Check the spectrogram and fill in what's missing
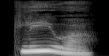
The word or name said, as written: ಕ್ಲೀವ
